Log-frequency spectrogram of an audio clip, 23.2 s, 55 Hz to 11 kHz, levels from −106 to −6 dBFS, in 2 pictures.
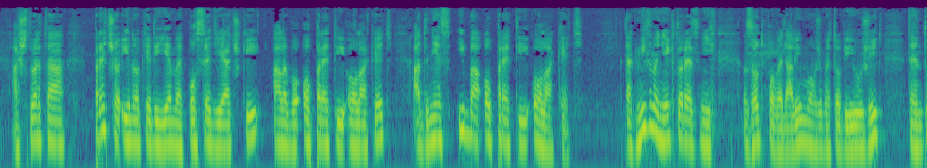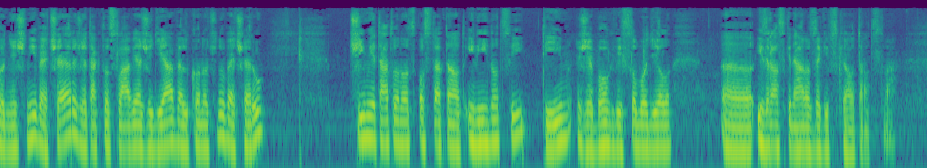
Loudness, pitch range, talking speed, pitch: -25 LUFS, 110-135 Hz, 135 wpm, 120 Hz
